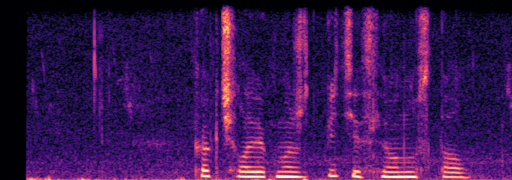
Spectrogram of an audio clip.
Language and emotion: Russian, neutral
